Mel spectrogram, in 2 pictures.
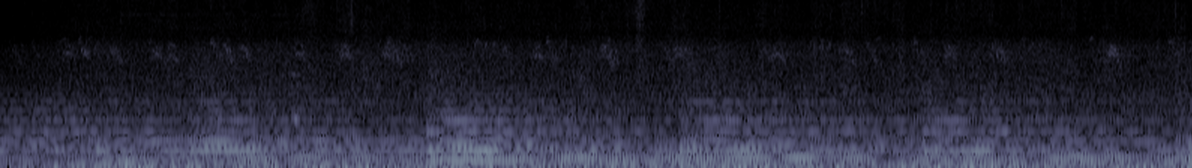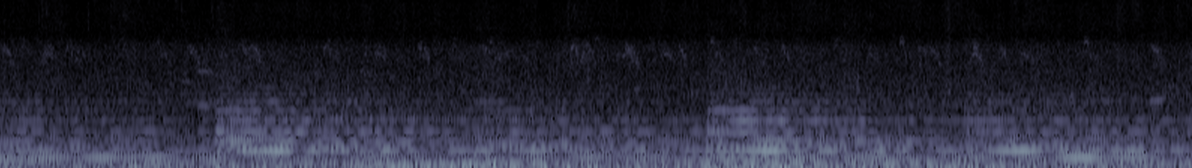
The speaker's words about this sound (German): Diese Glocke hat für ihre Tontiefe ein enormes Gewicht. Das heißt, die Wandung, die Glockenwandung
